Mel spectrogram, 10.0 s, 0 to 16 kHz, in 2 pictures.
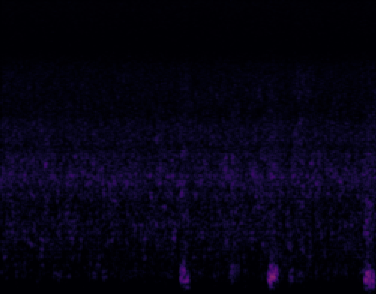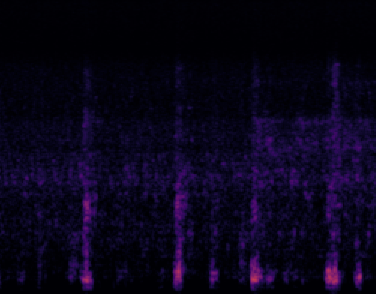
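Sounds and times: faint low vocal noises: 2.2 - 10.0.

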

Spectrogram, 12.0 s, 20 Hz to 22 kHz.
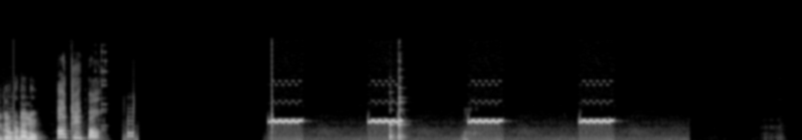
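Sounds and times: telephone ringing: 4.1 - 4.6, 5.5 - 6.1, 7.0 - 7.6, 8.7 - 9.3.

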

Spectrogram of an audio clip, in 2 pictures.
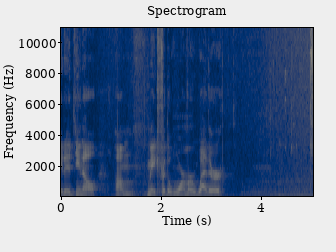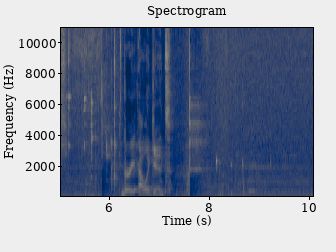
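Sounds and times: glass bottle and cap clinking: 4.4 - 6.2.

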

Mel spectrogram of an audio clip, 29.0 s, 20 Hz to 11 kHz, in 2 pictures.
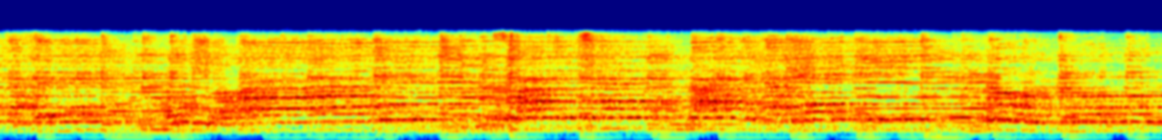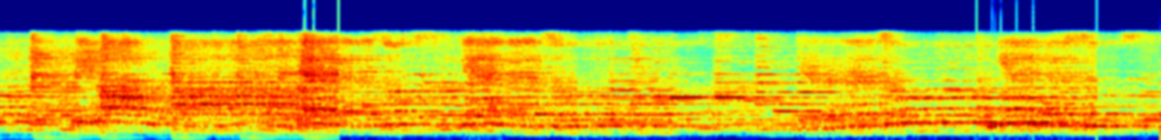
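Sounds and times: group singing a worship song: 0.0 - 29.0.

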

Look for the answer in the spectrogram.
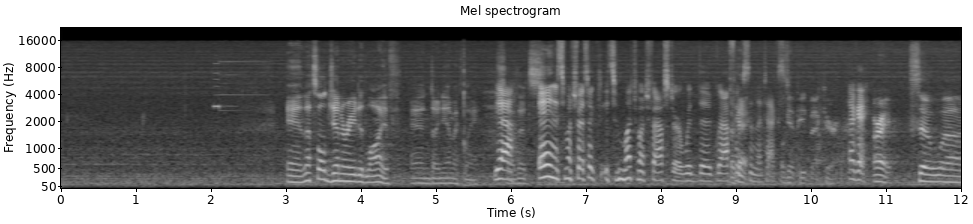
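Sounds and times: low room hum: 0.0 - 12.0
faint high-pitched beep: 2.0 - 2.7.

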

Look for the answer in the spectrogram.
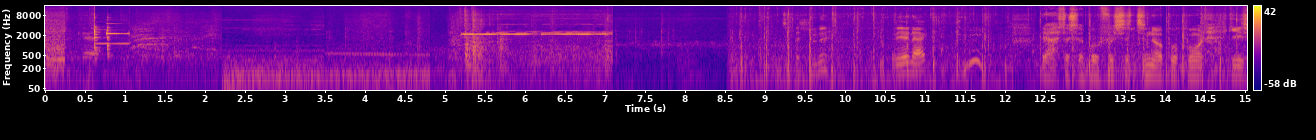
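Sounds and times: train door signal beep: 0.6 - 1.1, 2.3 - 7.1
train rumbling: 2.2 - 15.0.

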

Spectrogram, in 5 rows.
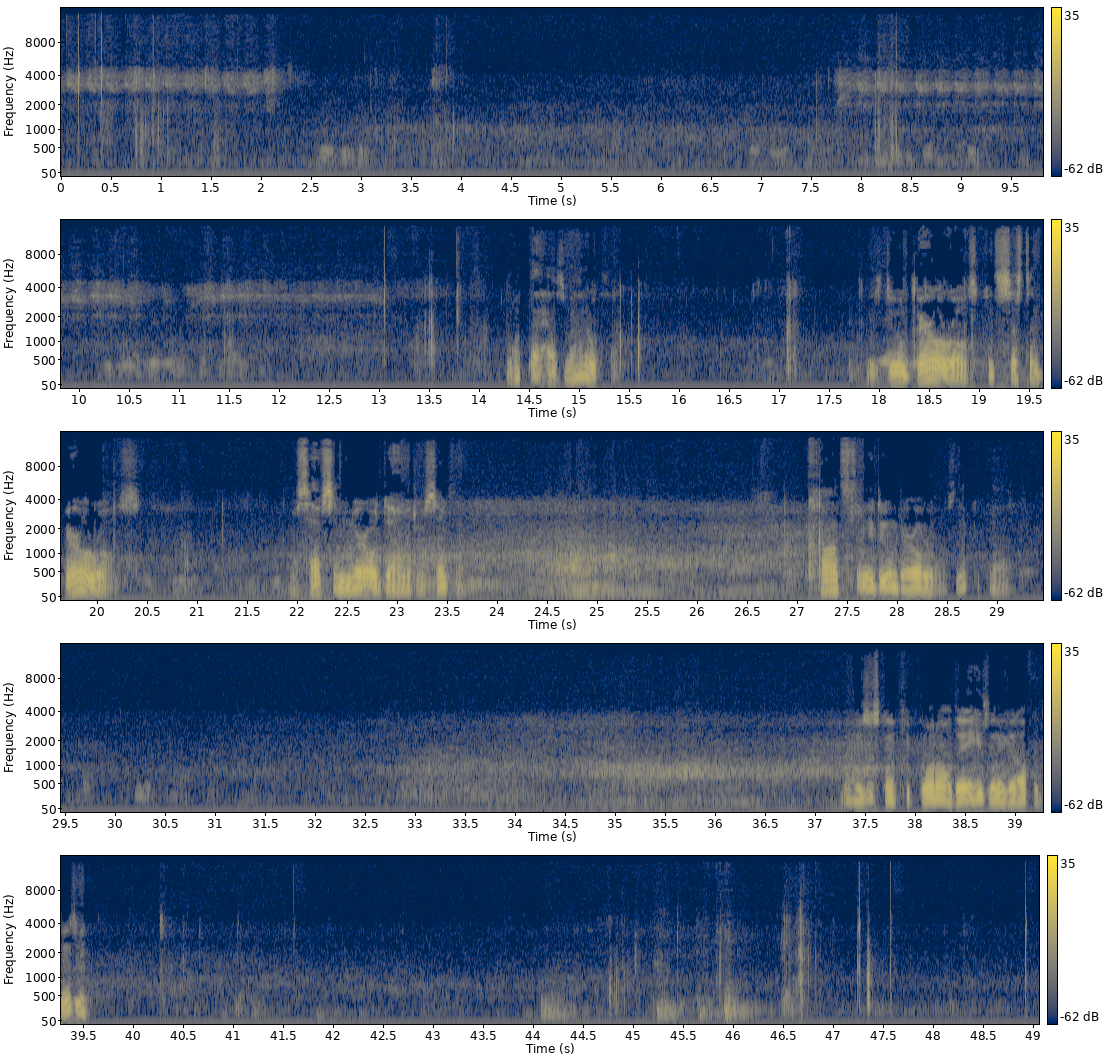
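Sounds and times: footsteps on gravel: 0.2 - 1.8, 13.2 - 14.2, 44.7 - 47.4.

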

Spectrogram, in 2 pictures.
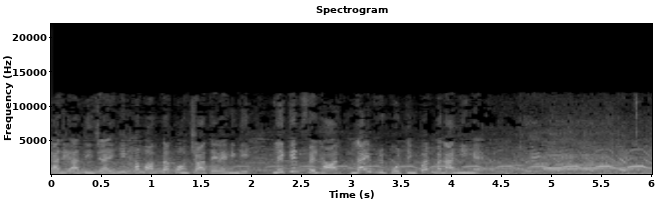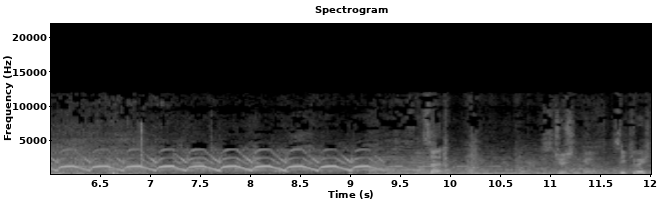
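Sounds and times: emergency siren wailing: 1.5 - 10.7.

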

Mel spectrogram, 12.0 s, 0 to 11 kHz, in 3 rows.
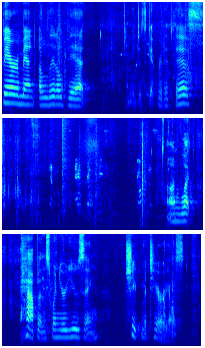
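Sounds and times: paper and card rustling: 3.2 - 6.2, 6.8 - 8.9.

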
